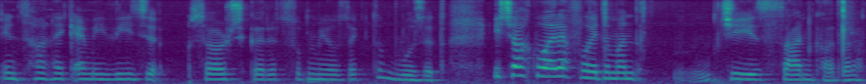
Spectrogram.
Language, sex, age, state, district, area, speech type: Kashmiri, female, 30-45, Jammu and Kashmir, Srinagar, urban, spontaneous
